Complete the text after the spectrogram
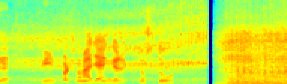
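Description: A young boy speaks excitedly close by.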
